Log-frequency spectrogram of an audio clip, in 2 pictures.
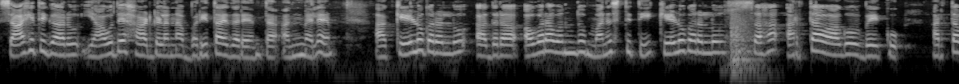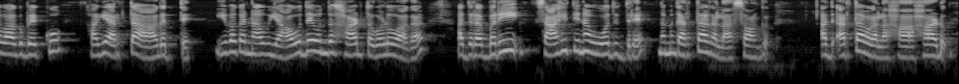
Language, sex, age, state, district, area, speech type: Kannada, female, 18-30, Karnataka, Chitradurga, urban, spontaneous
